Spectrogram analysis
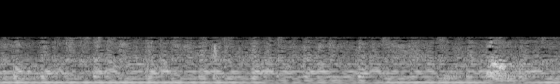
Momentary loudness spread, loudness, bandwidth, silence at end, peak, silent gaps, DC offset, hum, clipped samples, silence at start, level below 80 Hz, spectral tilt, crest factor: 5 LU; -17 LUFS; 3.7 kHz; 0 s; 0 dBFS; none; 3%; none; under 0.1%; 0 s; -26 dBFS; -12 dB/octave; 16 dB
